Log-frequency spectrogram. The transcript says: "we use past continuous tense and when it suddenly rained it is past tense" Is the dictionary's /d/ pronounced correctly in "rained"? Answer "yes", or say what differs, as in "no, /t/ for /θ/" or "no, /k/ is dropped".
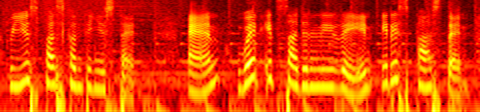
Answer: no, /d/ is dropped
